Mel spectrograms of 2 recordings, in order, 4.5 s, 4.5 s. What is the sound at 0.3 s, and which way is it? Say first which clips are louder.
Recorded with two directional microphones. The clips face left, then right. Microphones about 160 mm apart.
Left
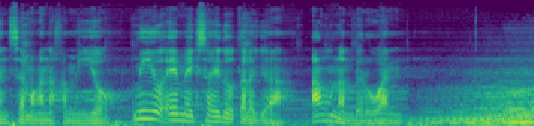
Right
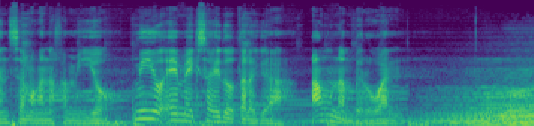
Speech: left 3 dB; 40° left (ahead or behind).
